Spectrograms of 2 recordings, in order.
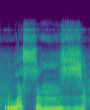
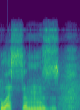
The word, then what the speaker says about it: lessons: So when you say it, free English lessons. It's actually a Z sound at the end. Free English lessons.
